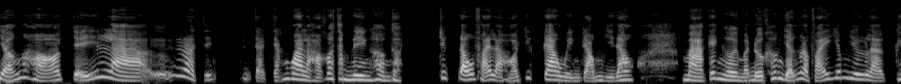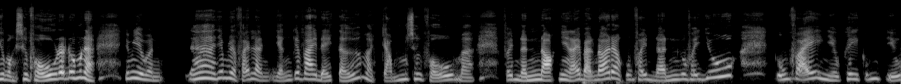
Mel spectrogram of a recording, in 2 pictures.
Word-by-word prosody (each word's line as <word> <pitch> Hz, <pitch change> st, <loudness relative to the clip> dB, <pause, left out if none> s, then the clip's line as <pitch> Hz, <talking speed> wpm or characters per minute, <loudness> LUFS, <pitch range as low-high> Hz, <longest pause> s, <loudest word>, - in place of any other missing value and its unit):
dẫn 250 Hz, +1 st, +2 dB
họ 215 Hz, -, +3 dB
chỉ 405 Hz, -9 st, +1 dB
là, 195 Hz, -, +5 dB
ớ, -, -, -6 dB, 0.3 s
là 330 Hz, -, +2 dB
chỉ 210 Hz, -, -6 dB
ch 250 Hz, -, -24 dB
chẳng -, -, -6 dB
chẳng 255 Hz, +2 st, -5 dB
qua 235 Hz, -2 st, +8 dB
là -, -, 0 dB
họ -, -, 0 dB
có 260 Hz, -, 0 dB
thâm 245 Hz, -3 st, -1 dB
niên 210 Hz, -2 st, +3 dB
hơn 205 Hz, -2 st, -2 dB
thôi, 200 Hz, -, -2 dB, 0.4 s
chứ 300 Hz, -, -5 dB
đâu 215 Hz, -, +7 dB
có -, -, +1 dB
phải 220 Hz, -, +1 dB
là -, -, +1 dB
họ 155 Hz, -, -3 dB
chức 300 Hz, -, -11 dB
cao 215 Hz, -4 st, +5 dB
quyền 160 Hz, -3 st, -5 dB
trọng 155 Hz, +5 st, -1 dB
gì 165 Hz, -, -5 dB
đâu. 205 Hz, +3 st, +2 dB, 0.5 s
Mà 195 Hz, -5 st, +5 dB
cái 275 Hz, +7 st, -2 dB
người 200 Hz, -7 st, +2 dB
mà 170 Hz, -, -3 dB
được 190 Hz, +5 st, 0 dB
hướng 280 Hz, -1 st, -1 dB
dẫn -, -, +2 dB
là -, -, +2 dB
phải, -, -, -1 dB
giống 300 Hz, +2 st, -5 dB
như 250 Hz, -5 st, +1 dB
là, 175 Hz, -7 st, 0 dB
kêu 240 Hz, +1 st, -2 dB
bằng 195 Hz, -, -4 dB
sư 240 Hz, -, -2 dB
phụ 205 Hz, +4 st, +3 dB
đó, 280 Hz, -, +7 dB
đúng 290 Hz, +1 st, +3 dB
hông 320 Hz, -, +3 dB
nè? 285 Hz, -, +4 dB, 0.3 s
Giống 275 Hz, -, -2 dB
như 260 Hz, -4 st, +3 dB
mình, 205 Hz, -4 st, -4 dB, 0.3 s
a, 275 Hz, +4 st, +2 dB
giống 295 Hz, +3 st, -3 dB
như -, -, -2 dB
là 265 Hz, -, -1 dB
phải 220 Hz, -, -4 dB
là 225 Hz, -, -2 dB
nhận 180 Hz, +3 st, -8 dB
cái 275 Hz, -, -3 dB
vai 240 Hz, -2 st, +3 dB
đệ 170 Hz, -3 st, -4 dB
tử 240 Hz, +7 st, -3 dB
mà 280 Hz, -, -5 dB
trọng 170 Hz, +8 st, -5 dB
sư 250 Hz, +1 st, -3 dB
phụ 200 Hz, +6 st, -1 dB
mà 160 Hz, -1 st, -5 dB, 0.3 s
phải 210 Hz, -, -4 dB
nịnh 200 Hz, 0 st, 0 dB
nọt 190 Hz, +3 st, +5 dB
như 230 Hz, -, 0 dB
nãy 225 Hz, -, +1 dB
bạn 215 Hz, -2 st, 0 dB
nói 230 Hz, +5 st, +4 dB
đó 280 Hz, -3 st, +2 dB
cũng 225 Hz, -, -10 dB
phải 220 Hz, 0 st, -4 dB
nịnh, 195 Hz, 0 st, -3 dB
cũng 240 Hz, -, -3 dB
phải 225 Hz, 0 st, -4 dB
vuốt, 350 Hz, +7 st, 0 dB, 0.4 s
cũng 215 Hz, +3 st, -3 dB
phải 275 Hz, +3 st, +1 dB
nhiều 210 Hz, -7 st, -3 dB
khi 245 Hz, +4 st, -4 dB
cũng 240 Hz, +4 st, -7 dB
chịu 365 Hz, +3 st, -2 dB
225 Hz, 295 wpm, -23 LUFS, 195-265 Hz, 0.5 s, qua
